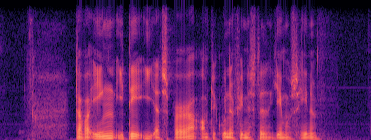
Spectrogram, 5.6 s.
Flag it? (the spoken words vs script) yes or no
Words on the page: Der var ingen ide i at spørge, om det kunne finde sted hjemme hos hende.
no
